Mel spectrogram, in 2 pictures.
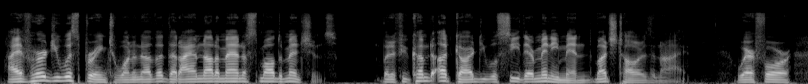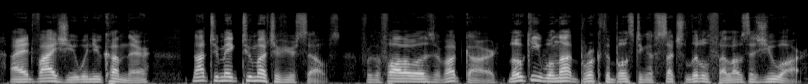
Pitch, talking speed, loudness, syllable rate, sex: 125 Hz, 245 wpm, -21 LUFS, 6.6 syllables/s, male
